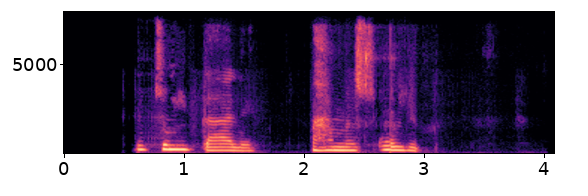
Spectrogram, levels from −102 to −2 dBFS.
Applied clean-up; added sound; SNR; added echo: neural mask model DeepFilterNet 3.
